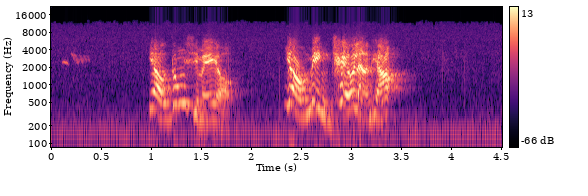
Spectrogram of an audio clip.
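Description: A young woman speaks defiantly.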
